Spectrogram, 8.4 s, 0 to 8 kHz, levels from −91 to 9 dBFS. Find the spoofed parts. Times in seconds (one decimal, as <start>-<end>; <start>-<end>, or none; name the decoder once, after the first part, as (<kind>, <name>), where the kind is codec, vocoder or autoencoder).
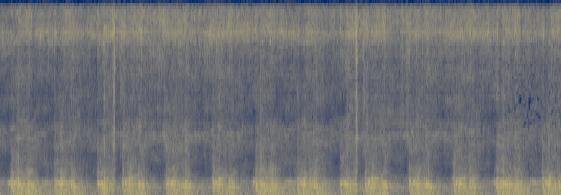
0.0-7.6 (codec, SNAC)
